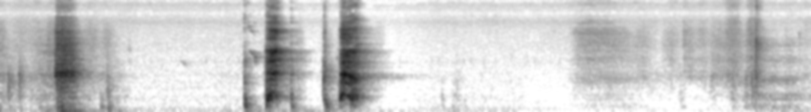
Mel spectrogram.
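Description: Several loud, abrupt hiccups in a quiet room, irregularly spaced with long pauses between them; repeated involuntary diaphragm spasms.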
